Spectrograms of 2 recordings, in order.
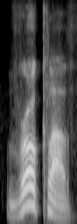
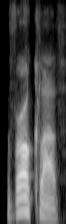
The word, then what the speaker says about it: Wrocław: Wrocław. That's how you pronounce. Okay, cool. Wrocław.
